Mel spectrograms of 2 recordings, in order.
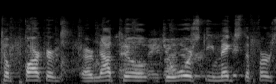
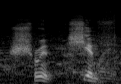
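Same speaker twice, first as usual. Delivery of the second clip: ordinary talk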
